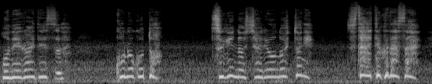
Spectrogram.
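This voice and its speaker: A woman's voice: extremely high pitch, steady tone, moderate pace, darkish tone, pitched above the performer's own voice. A woman playing a desperate young man in a radio drama, urgently pleading for help, with faint noise behind.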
